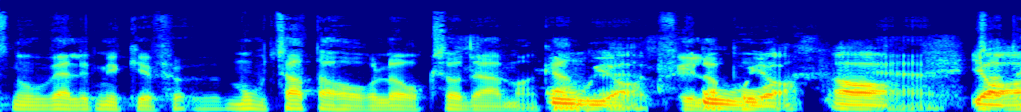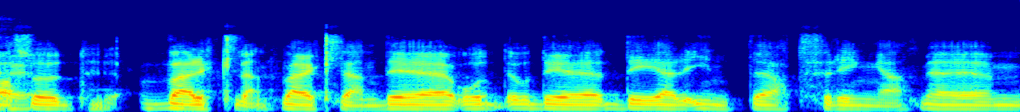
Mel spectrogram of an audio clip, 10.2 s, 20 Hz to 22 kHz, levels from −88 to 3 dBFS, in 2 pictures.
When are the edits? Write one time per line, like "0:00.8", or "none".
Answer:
none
